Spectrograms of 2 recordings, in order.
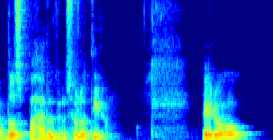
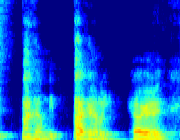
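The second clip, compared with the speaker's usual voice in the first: creditor choking debtor; 3 semitones higher, slower than usual. Acted. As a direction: press repeatedly as if throttling the debtor. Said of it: "le ahogaba diciendo".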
